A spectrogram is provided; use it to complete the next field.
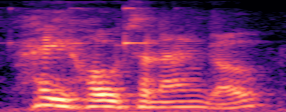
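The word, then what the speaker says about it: Huehuetenango: Took me ages to pronounce the region of Hey Ho Tenango, but there it is, Guatemala, and it's Caturra Pache Bourbon honey process again.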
